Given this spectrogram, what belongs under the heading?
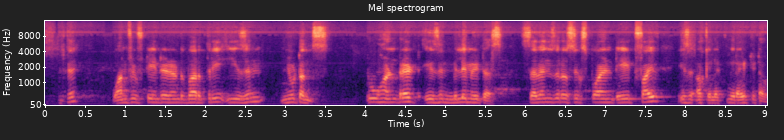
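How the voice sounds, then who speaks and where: A man with an Indian accent speaks at a fairly high pitch. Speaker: engineering lecturer. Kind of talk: online class lecture. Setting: online class.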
